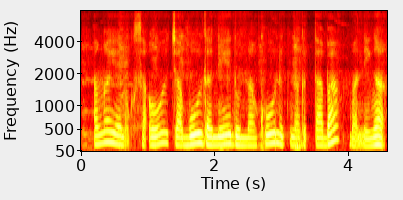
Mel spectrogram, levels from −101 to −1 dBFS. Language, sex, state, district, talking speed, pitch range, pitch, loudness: Garo, female, Meghalaya, West Garo Hills, 115 wpm, 165-195 Hz, 175 Hz, -16 LUFS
